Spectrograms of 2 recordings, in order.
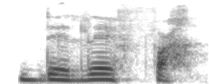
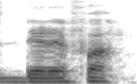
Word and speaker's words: Derefa: Oh, I saw that it is pronounced, he corrected somebody on the open group, Derefa. In the Kikuyu way. Yes, karibu. Okay. Thanks. Yeah, it's Derefa Washege.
